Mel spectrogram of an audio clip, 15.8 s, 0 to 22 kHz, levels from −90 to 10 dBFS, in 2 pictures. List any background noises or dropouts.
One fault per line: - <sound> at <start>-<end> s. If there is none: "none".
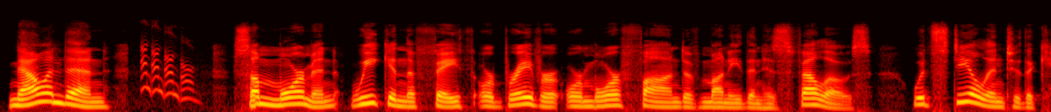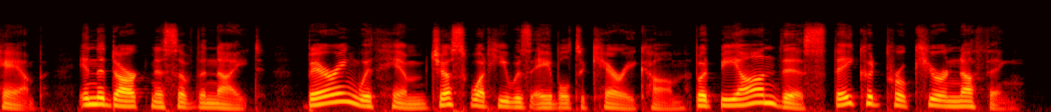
- chirp at 1.1-1.6 s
